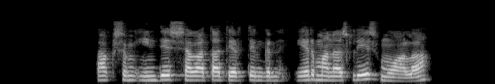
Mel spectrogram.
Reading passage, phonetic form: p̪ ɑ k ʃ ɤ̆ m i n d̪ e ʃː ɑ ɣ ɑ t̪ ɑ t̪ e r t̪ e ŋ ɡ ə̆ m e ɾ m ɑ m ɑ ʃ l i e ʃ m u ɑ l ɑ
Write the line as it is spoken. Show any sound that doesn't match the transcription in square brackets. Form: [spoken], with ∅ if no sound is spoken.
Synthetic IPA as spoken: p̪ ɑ k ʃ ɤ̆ m i n d̪ e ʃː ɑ ɣ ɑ t̪ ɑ t̪ e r t̪ e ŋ ɡ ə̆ [n] e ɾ m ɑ [n] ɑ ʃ l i e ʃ m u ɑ l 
